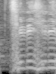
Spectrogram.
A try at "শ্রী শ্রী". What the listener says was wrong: আরে মাসি ওনার নাম ছিরি ছিরি না, বলো শ্রী শ্রী, বলো শ্রী শ্রী।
